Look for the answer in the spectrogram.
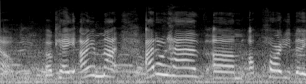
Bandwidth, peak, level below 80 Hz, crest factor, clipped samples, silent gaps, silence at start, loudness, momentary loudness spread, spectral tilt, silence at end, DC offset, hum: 13 kHz; 0 dBFS; -34 dBFS; 12 dB; under 0.1%; none; 0 s; -12 LUFS; 6 LU; -5.5 dB/octave; 0 s; under 0.1%; none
